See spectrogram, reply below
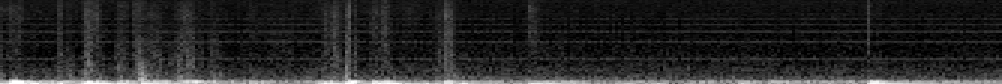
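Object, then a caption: Metal mesh microphone grille tapped with a soft plush paw. A plush toy paw taps down repeatedly on the black metal mesh grille of a red condenser microphone with a hollow head. Each tap lands as a soft, muffled low thump with almost no ring, over a steady faint electrical hum.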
